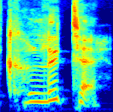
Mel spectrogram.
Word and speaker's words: Cloete: we talk almost every day and i still mispronounce her last name it's clutter i'll give you a clue okay yeah i'm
